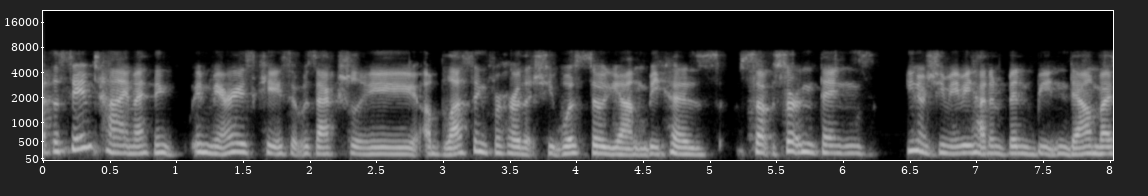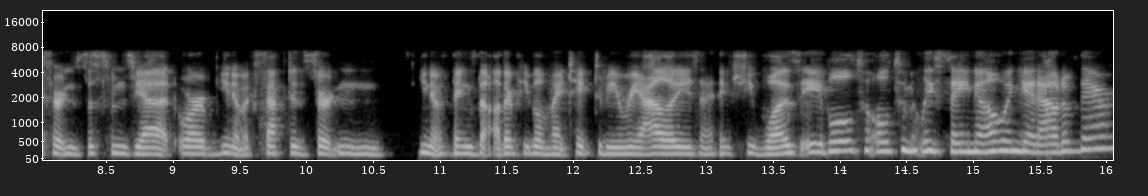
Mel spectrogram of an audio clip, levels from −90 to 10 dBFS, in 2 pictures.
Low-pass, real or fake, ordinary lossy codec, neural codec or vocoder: 7.2 kHz; fake; AAC, 48 kbps; vocoder, 22.05 kHz, 80 mel bands, HiFi-GAN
